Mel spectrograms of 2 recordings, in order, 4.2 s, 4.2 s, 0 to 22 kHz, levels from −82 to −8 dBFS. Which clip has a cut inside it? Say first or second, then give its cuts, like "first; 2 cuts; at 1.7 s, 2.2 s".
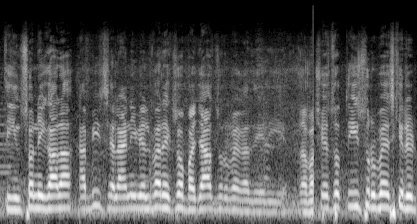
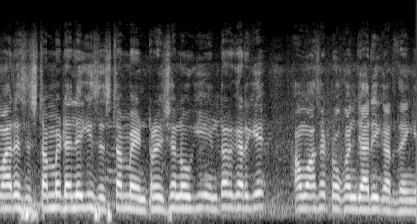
first; 2 cuts; at 0.9 s, 3.2 s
